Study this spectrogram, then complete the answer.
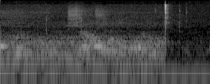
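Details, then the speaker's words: Electric furnace sequencer in a no-heat repair, after its low-voltage power is switched off: one sharp click over a low hum as the heated bimetal disc cools and opens the relay; sequencer relay clicking off. "after you shut the power off they'll start to cool back down when the voltage is off of them and it'll actually click off. You'll hear them clicking once the power is off of after a few seconds"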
